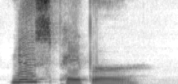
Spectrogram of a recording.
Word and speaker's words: newspaper: Newspaper, newspaper, newspaper. Newspaper. That middle S is like a Z. News.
